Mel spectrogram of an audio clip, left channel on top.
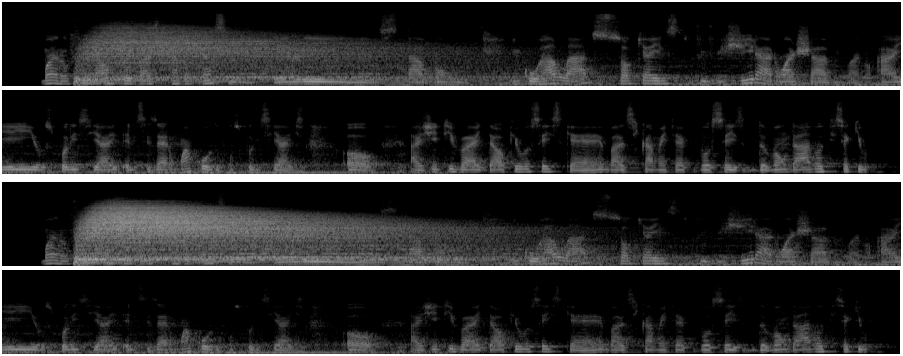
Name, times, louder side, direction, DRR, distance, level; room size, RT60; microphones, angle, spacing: voice 1, 0.4-17.6, left 2 dB, 30° left, 9 dB, 0.6 m, -41 dB
sound 1, 0.7-6.2, right 10 dB, 75° right, 0.5 m, -30 dB
sound 2, 1.9-13.5, equal, 10° left, 1.1 m, -49 dB
19.5 x 13.0 x 2.7 m, 0.91 s
head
